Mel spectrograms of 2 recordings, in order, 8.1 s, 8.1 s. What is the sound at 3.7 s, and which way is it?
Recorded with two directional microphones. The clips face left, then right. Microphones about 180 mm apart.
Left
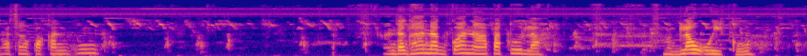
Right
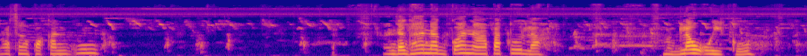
Speech, 20° right (ahead or behind).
